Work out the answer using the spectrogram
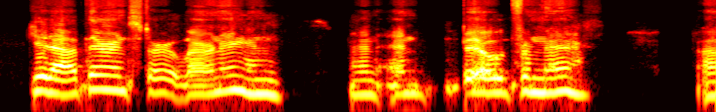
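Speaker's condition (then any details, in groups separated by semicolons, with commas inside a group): Cerebral palsy; present from birth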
